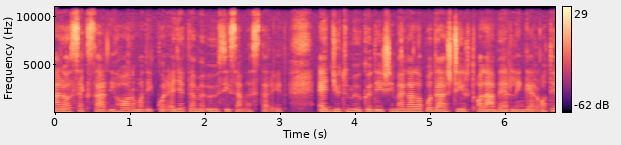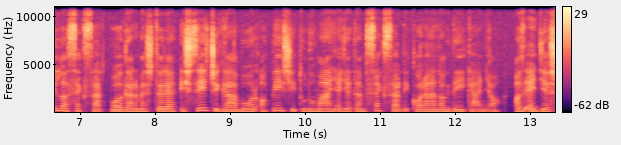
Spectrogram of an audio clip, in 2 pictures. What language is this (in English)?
Hungarian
